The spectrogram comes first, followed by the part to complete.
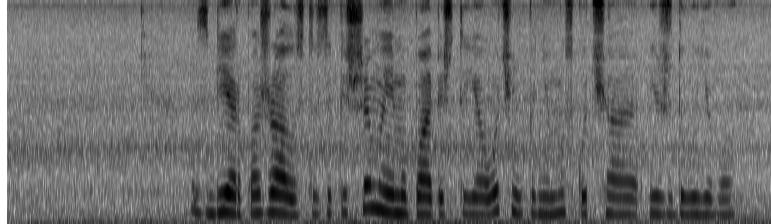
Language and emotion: Russian, sad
